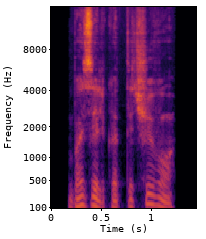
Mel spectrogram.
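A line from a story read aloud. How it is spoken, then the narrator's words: Sleepy mumble. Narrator (Russian): пробормотала, продирая заспанные глаза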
